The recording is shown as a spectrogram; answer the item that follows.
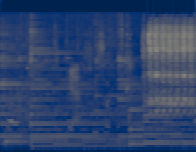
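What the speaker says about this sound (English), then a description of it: "Brown one is a new baby goat." A new brown baby goat on a farm bleats in short, wavering cries that rise louder toward the end, close by, with a person talking over part of it.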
